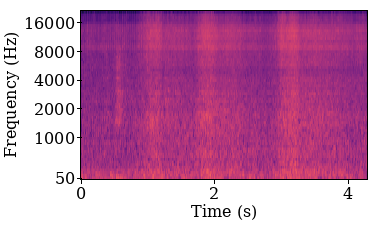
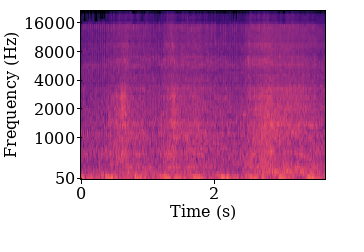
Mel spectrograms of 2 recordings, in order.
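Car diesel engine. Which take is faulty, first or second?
first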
